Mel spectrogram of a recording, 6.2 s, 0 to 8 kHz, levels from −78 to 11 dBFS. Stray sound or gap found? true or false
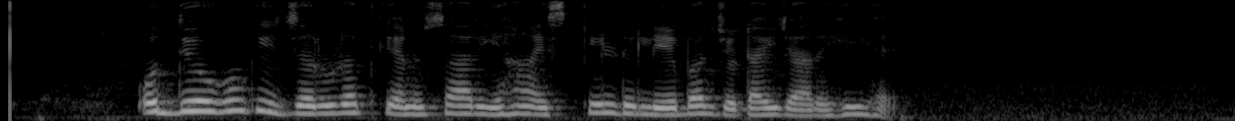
false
